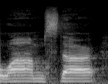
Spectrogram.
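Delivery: loud snippet of Jamaican patois; mock Jamaican patois greeting. Shown as a demonstration. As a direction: briefly imitate Jamaican slang. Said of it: "do the Jamaican patois".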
